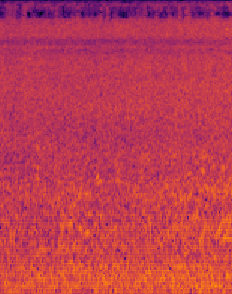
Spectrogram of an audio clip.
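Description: Waterfall at Hathini Mata with swollen, rising water, a steady broadband roar of rushing water that stays constant and close throughout.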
